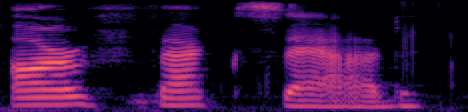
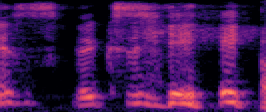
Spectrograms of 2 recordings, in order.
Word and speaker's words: Arphaxad: By the way, it's Arphaxad. – Arphaxad. – Yeah, but you were saying asphyxiate.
